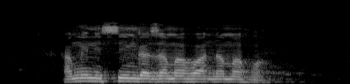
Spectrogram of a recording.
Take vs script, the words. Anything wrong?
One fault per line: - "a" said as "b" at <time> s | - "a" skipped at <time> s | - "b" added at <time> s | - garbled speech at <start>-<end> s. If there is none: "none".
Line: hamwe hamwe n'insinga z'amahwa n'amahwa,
- "hamwe" skipped at 0.8 s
